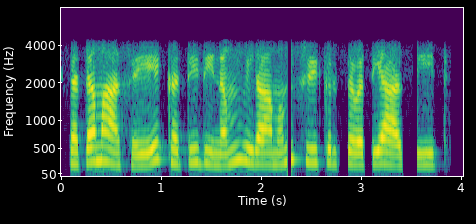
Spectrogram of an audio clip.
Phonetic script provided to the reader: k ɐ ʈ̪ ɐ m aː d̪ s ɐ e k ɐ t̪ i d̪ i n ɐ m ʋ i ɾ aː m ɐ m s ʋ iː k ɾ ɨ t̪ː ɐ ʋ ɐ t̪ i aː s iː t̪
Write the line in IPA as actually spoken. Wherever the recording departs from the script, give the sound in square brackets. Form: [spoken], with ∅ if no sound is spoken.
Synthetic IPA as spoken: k ɐ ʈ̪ ɐ m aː [∅] s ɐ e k ɐ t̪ i d̪ i n ɐ m ʋ i ɾ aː m ɐ m s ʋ iː k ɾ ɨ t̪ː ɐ ʋ ɐ t̪ i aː s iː t̪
